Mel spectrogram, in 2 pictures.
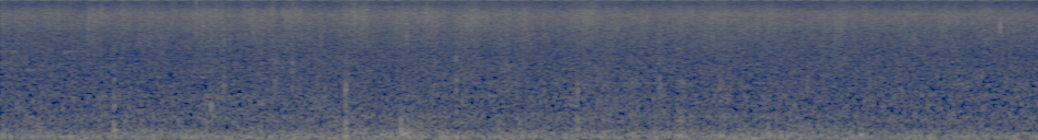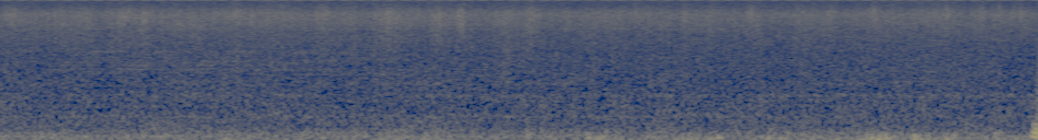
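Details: Outdoor wind rush and rustling fill the recording with a low rumble, ending in a brief knock, and no animal calls are present.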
